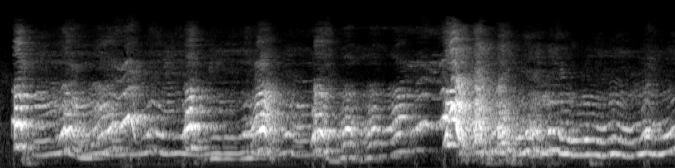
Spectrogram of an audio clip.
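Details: Rough play between Vizslas: continuous groaning, howl-like growls and barks that rise and fall in pitch, with a louder strained outburst midway and hardly any pause.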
